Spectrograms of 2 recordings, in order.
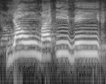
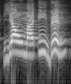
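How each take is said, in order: First: The final sound is merged and held longer. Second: The final n is pronounced clearly and briefly. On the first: The speaker calls it right. "You see I extended it" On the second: The speaker calls it wrong. "we don't say yawma idin"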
